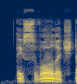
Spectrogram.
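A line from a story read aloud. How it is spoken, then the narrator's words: Quiet. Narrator (Russian): так же тихо ответил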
